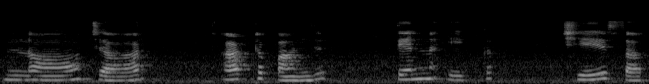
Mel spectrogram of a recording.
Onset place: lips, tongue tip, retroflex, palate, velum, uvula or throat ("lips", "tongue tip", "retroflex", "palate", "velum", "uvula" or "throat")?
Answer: tongue tip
